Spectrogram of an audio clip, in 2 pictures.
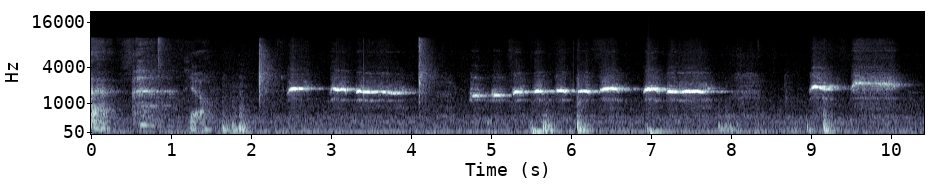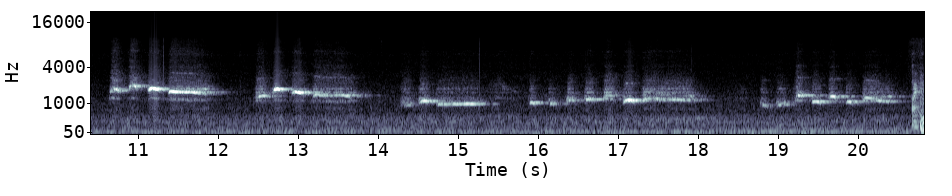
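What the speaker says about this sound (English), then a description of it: "I can whistle." Someone whistles a melody in clear, sustained phrases with short pauses between them, close and fairly loud, with a few sharp clicks or taps early on.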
